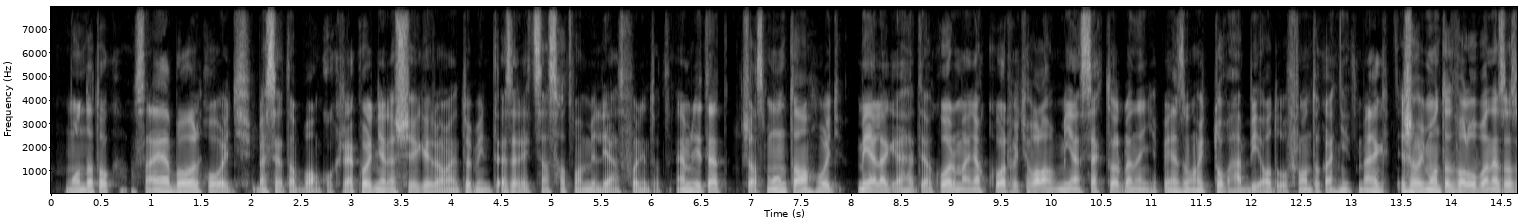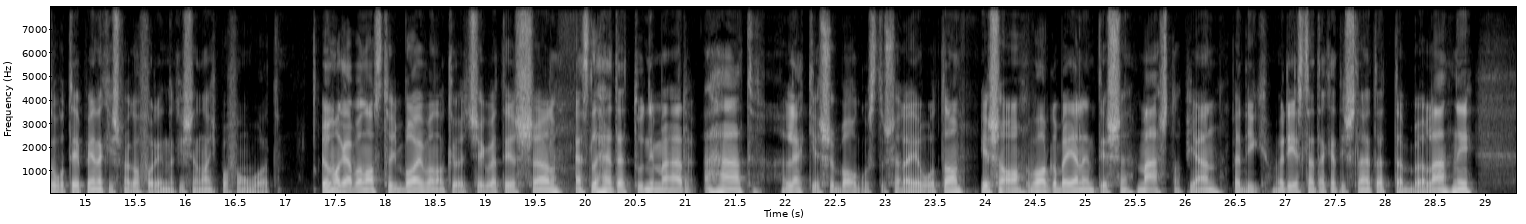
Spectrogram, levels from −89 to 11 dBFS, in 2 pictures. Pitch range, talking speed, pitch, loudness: 85-110 Hz, 160 wpm, 95 Hz, -19 LUFS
